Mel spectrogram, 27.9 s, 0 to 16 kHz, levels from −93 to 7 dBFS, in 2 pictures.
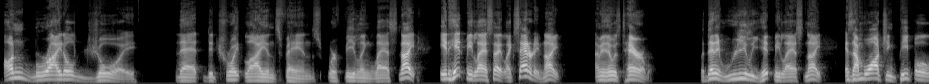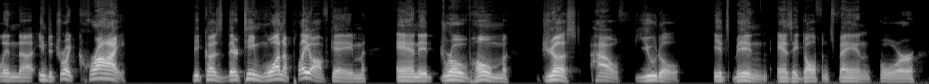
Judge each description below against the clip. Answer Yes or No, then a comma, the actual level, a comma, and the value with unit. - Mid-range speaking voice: No, low, 120 Hz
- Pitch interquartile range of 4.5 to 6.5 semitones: Yes, wide, 5.6 semitones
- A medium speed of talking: No, slow, 130 wpm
